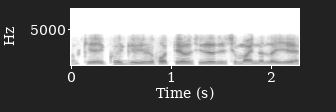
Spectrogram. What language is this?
Manipuri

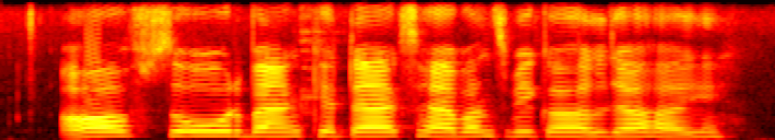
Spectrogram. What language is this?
Magahi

